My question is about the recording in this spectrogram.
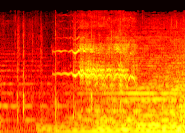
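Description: A foal whinnying, one warbling call of about a second, over background music that swells in about half a second in. A few hoof knocks sound just before it.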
